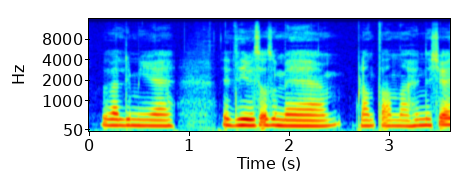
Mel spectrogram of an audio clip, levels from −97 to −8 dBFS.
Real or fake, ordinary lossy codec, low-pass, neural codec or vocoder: real; none; 14.4 kHz; none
